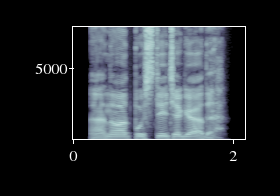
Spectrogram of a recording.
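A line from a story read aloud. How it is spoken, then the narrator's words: Shout. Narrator (Russian): крикнул Егор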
